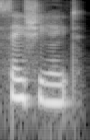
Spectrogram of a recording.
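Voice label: "satiate", US English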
